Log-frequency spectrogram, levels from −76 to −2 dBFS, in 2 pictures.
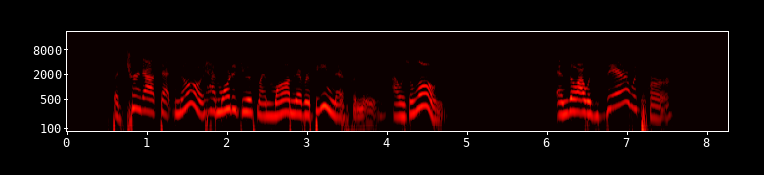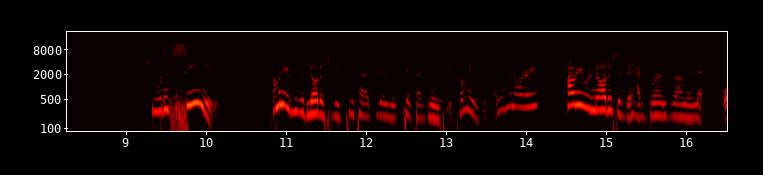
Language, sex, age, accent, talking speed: English, female, 40-59, American, 270 wpm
